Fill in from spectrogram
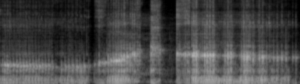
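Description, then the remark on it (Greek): A voice imitates the mentiola snoring, with rough, guttural, rumbling breaths: three drawn-out snorts separated by brief pauses, fairly loud with a low growling tone. “Είπε η μεντιόλα και άρχισε να ροχαλίζει.”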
